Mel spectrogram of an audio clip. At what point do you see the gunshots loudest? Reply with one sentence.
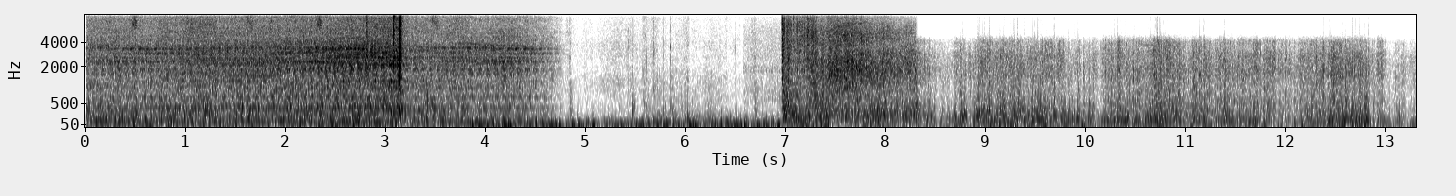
The loudest moment of the gunshots is at 7 seconds.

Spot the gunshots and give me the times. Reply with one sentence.
You can hear the gunshots from 6.5 to 8.3 s.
